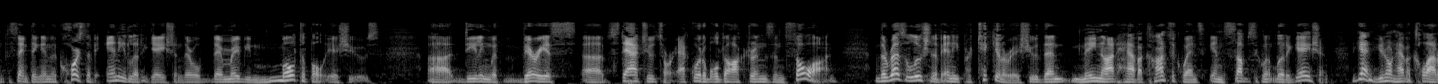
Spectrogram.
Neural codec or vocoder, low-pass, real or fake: none; 7.2 kHz; real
